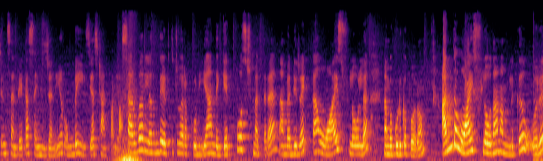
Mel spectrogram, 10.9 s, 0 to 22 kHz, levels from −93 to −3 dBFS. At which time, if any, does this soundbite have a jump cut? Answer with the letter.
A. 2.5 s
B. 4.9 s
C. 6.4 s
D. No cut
A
